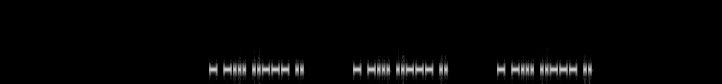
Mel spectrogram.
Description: Morse code, heard as a keyed tone, about 48 wpm, 700 Hz. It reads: TB2I TB2I TB2I
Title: DXCC-100 Call Signs - 4 Characters - Repeated 3x - 50wpm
